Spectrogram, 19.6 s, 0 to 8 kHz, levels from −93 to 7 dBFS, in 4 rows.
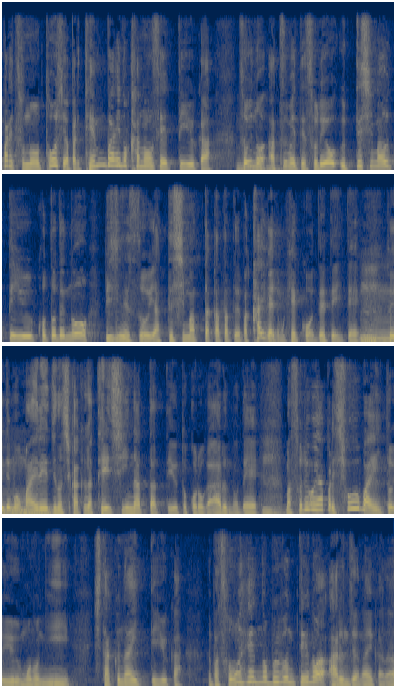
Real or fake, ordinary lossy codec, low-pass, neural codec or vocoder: fake; none; 7.2 kHz; vocoder, 44.1 kHz, 128 mel bands every 256 samples, BigVGAN v2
